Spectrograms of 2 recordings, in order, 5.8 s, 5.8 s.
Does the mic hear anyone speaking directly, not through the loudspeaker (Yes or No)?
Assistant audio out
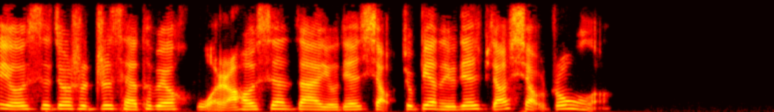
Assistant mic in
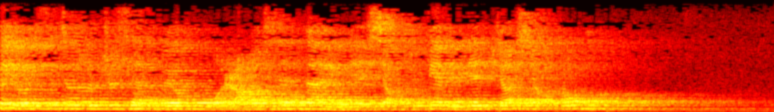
No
